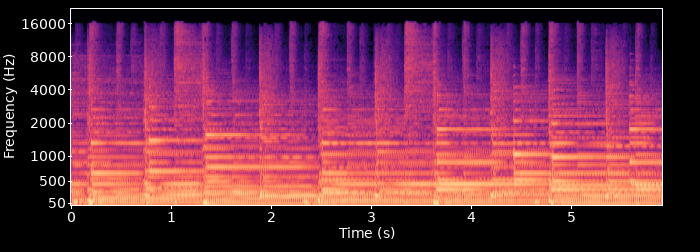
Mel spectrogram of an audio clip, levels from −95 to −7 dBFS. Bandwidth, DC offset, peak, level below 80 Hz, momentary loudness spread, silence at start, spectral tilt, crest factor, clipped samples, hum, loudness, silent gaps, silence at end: 17 kHz; under 0.1%; -2 dBFS; -26 dBFS; 3 LU; 0 s; -6 dB/octave; 14 dB; under 0.1%; none; -18 LUFS; none; 0 s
